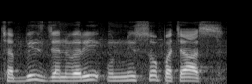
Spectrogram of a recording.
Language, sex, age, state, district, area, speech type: Urdu, male, 18-30, Uttar Pradesh, Shahjahanpur, urban, spontaneous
